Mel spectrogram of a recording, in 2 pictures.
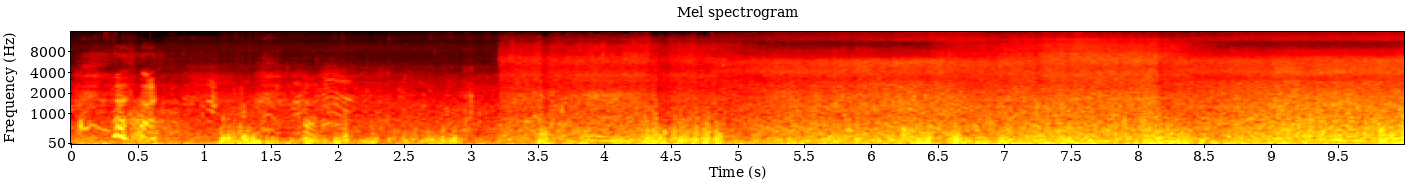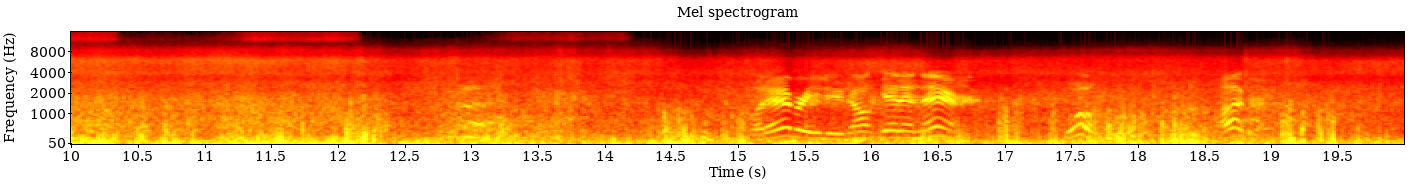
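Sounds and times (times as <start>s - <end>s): wind buffeting microphone: 0.0s - 20.0s
river rapid roaring: 3.1s - 16.1s.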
